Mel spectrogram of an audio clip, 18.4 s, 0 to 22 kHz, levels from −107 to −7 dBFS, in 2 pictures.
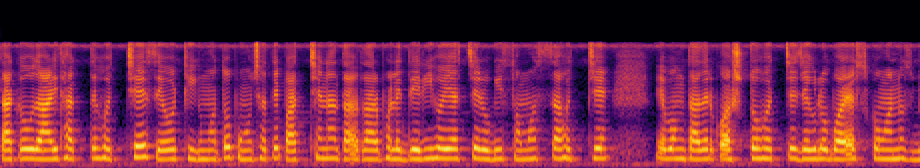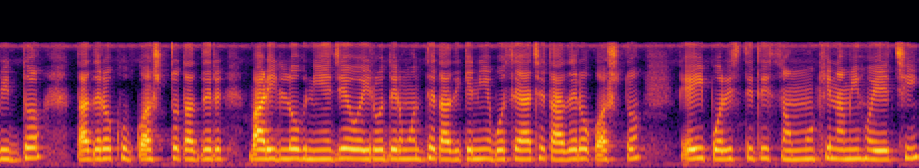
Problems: none marked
